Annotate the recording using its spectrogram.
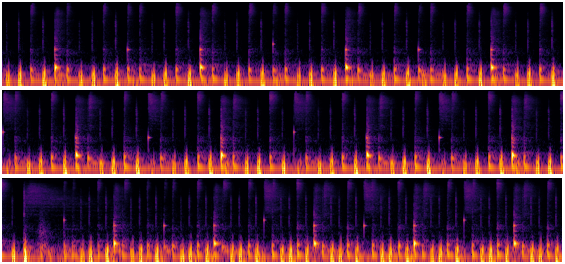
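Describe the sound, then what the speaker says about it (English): A drum kit plays a splits-beat groove built from a rudiment with displaced notes: dense, steady kick and snare hits with cymbal wash, loud and continuous throughout, with a brief shift in texture partway through. "we are playing that really cool rudiment splits beat"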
